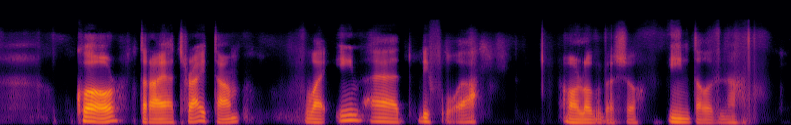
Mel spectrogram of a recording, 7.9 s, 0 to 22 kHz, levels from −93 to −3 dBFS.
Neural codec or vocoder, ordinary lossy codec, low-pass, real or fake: codec, 24 kHz, 0.9 kbps, WavTokenizer, large speech release; none; none; fake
